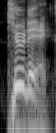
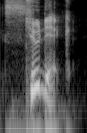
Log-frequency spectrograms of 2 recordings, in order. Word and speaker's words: Tudyk: Tudyk. – Tudyk.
